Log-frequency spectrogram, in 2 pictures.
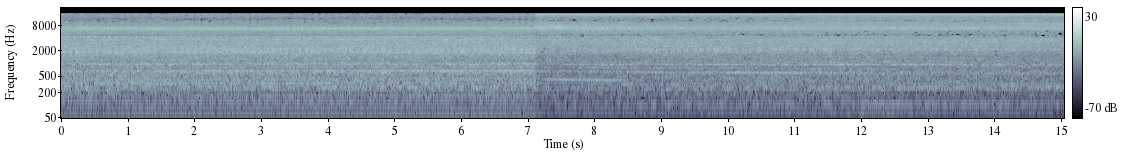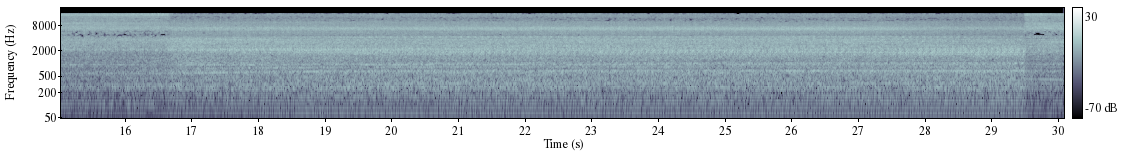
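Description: Band sawmill running steadily, its band blade sawing lengthwise through a large teak log. The machine noise changes abruptly twice.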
